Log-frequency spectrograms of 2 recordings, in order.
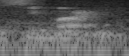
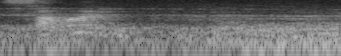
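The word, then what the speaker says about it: سماعي: Ente juga salah nyebut simai. Itu karena guru kita bilang simai. Kalau sorobnya nggak boleh simai, samai.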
